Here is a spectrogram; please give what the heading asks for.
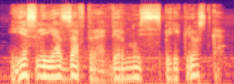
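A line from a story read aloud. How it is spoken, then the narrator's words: Very quiet, distinct whisper. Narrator (Russian): прошептал он очень тихо, но очень отчетливо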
